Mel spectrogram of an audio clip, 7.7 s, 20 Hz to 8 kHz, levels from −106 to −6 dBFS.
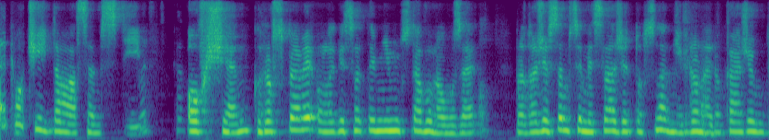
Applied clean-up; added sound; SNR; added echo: neural mask model DeepFilterNet 3.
